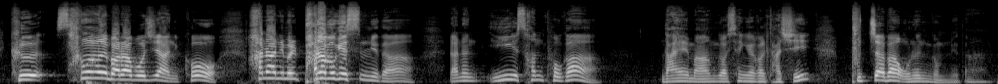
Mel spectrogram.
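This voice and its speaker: A male pastor preaching a sermon with passion, pushing his voice up on emotional lines and dropping low for quiet personal stories.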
